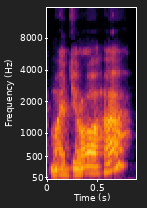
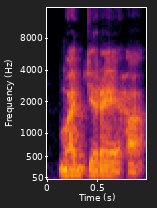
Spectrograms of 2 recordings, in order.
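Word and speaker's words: مجراها: babachu kayaknya bismilahi majreha sebutan dia bukan majroha tapi sebutannya adalah majreha bismilahi majreha wa mursaha dana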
